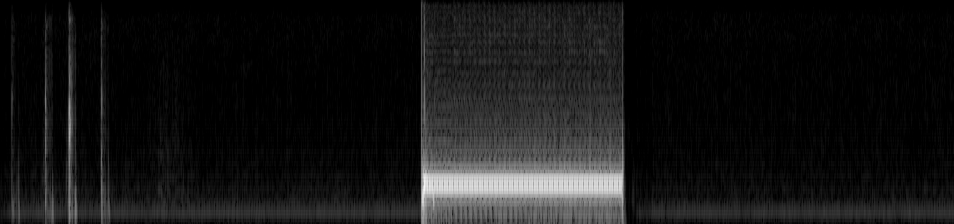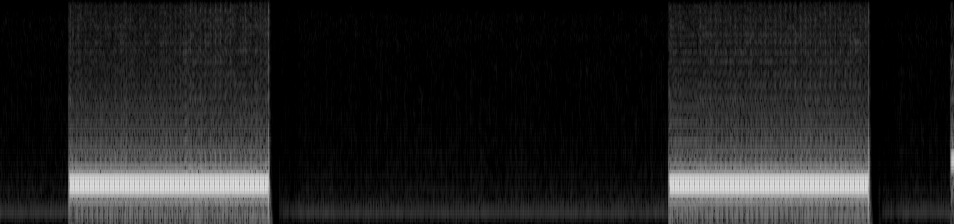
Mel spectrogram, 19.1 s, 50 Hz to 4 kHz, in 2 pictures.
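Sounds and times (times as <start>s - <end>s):
telephone ringback tones during a call transfer: 4.2s - 6.2s, 10.2s - 12.2s, 16.2s - 18.3s.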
